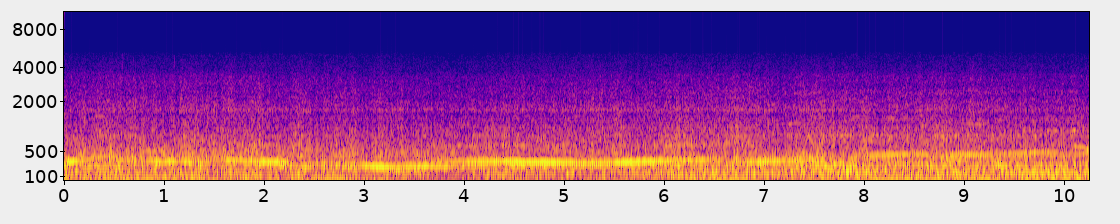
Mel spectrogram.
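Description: Car engine and road noise while driving, with a steady drone. The engine note dips about three seconds in, then rises over the last few seconds as the car speeds up.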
